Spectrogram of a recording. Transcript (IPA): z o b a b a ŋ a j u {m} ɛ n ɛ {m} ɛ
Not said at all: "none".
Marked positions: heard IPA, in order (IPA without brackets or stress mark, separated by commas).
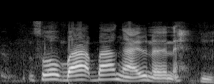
n, n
